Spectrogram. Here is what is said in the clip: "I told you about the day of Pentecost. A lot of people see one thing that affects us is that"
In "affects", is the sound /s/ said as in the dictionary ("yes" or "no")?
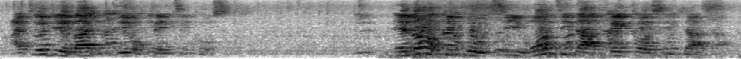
no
